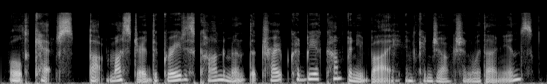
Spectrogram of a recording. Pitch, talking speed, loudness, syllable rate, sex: 180 Hz, 185 wpm, -19 LUFS, 5.7 syllables/s, female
